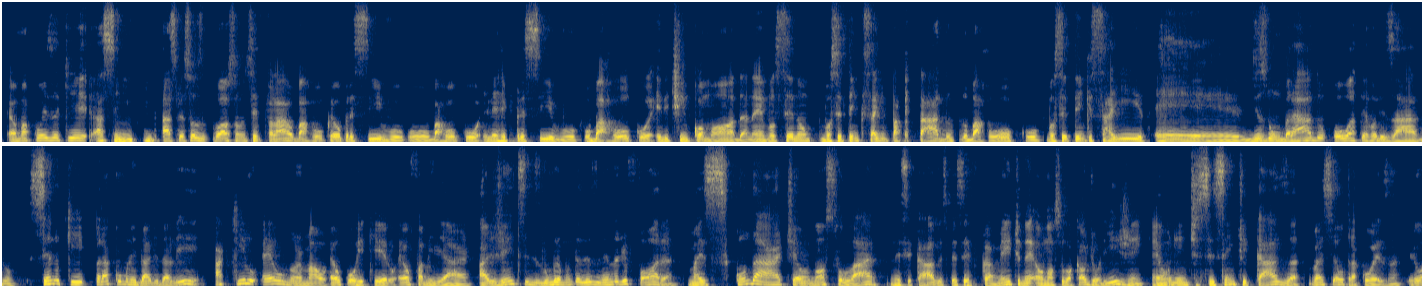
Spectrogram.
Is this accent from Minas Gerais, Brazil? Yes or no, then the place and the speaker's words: yes; Minas Gerais, Brazil; que eu tenho críticas muitas a Minas, mas ao mesmo tempo é o lugar que eu sei que é de onde eu vim.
